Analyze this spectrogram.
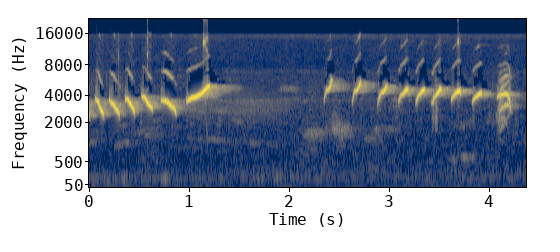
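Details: Singing white-rumped shama, its loud chattering and sharp whistling meant to goad rival shamas into song: two bright trilled runs of quick repeated downslurred notes, separated by a short pause.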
